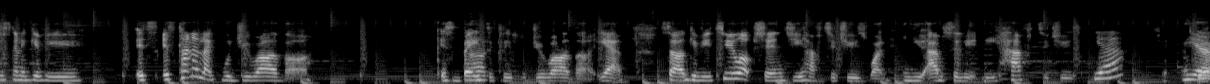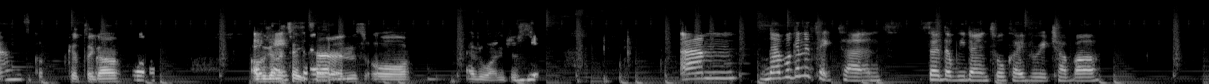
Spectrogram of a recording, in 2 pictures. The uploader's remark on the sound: The quarantine limits which meant that we had to record via zoom, so please accept my apologies for the quality of the episode.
